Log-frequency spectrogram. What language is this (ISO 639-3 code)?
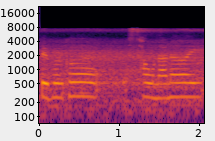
brx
